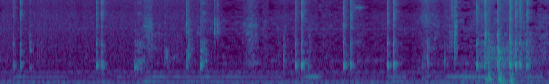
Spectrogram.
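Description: Near silence with faint, scattered clicks of a computer keyboard and mouse, a quick cluster of them near the end, over a low steady hum.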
